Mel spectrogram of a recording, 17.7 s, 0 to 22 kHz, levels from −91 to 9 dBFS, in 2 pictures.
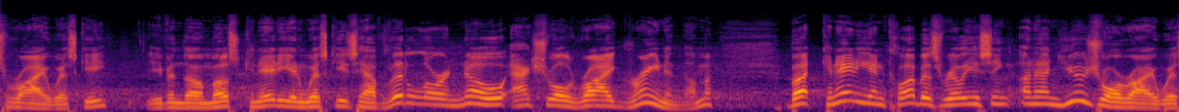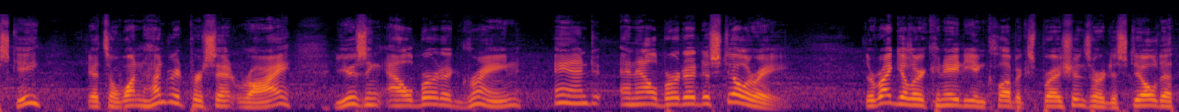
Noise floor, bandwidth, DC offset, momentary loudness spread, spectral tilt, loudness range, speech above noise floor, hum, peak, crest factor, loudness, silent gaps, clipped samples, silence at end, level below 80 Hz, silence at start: -49 dBFS; 13.5 kHz; under 0.1%; 9 LU; -4.5 dB/octave; 3 LU; 25 dB; none; -4 dBFS; 20 dB; -24 LUFS; none; under 0.1%; 0 s; -54 dBFS; 0 s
